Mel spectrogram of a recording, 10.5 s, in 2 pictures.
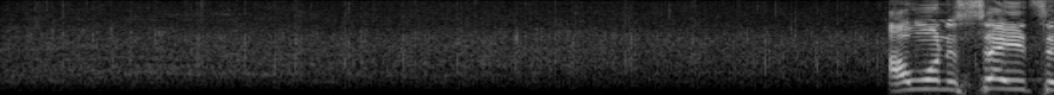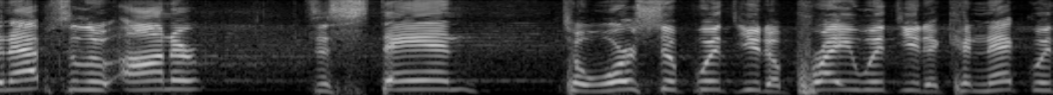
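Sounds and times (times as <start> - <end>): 
audience clapping: 0.0 - 7.2
speech: 4.4 - 10.5.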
